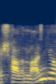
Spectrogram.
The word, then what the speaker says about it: Charlemagne: So this is Charlemagne's, how do you say Charlemagne or Charles the Great? – Charlemagne.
